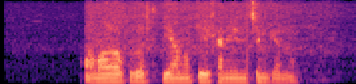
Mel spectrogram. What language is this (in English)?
Bangla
